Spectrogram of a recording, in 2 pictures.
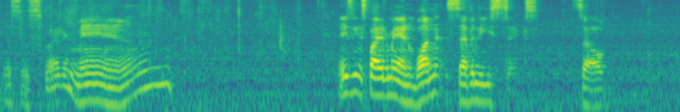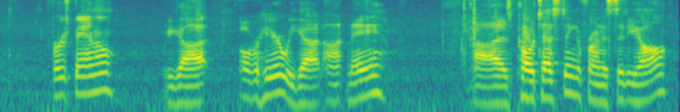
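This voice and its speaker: Middle-aged male review host, playful and casual, lively swings in pitch, faint noise behind the voice. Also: unhurried, pauses often. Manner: playful, animated, breaking into shouted sound effects. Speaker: comic book review show host.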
